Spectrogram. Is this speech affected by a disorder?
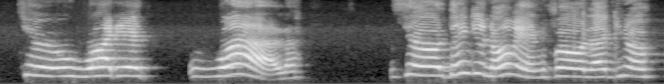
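Yes: cerebral palsy.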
